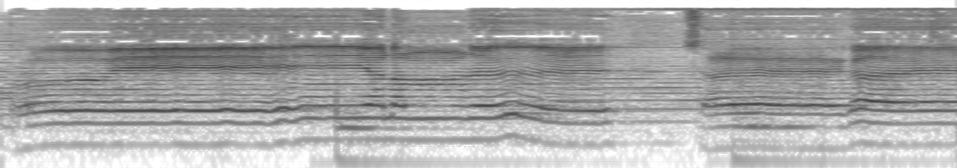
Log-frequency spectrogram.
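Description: Sikh kirtan: ragis singing a drawn-out devotional line over sustained harmonium chords with tabla. The held notes bend in pitch around the middle, the music dips briefly about four seconds in, then resumes.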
